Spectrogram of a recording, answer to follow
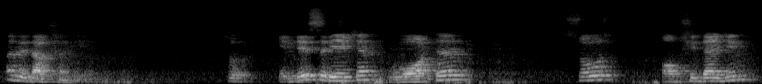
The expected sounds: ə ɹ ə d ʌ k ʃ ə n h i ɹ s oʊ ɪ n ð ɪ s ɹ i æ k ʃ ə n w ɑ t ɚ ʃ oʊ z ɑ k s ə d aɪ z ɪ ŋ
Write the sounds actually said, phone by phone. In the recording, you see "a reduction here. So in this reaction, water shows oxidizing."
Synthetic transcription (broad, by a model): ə ɹ ə d ʌ k ʃ ə n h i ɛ s oʊ ɪ n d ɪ s ɹ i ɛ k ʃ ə n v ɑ t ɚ s oʊ s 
